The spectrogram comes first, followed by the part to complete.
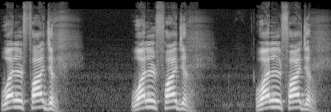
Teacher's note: جب زیر والے حرف پر ہم وقف کرتے ہیں تو حرکت معمولی سی فیل ہوتی ہے جیسے پڑھی گئی ہے، پڑھی نہیں جاتی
